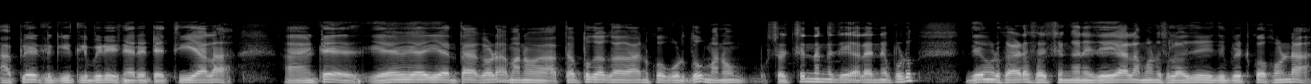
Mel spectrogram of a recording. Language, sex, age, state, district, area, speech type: Telugu, male, 60+, Andhra Pradesh, Sri Balaji, urban, spontaneous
